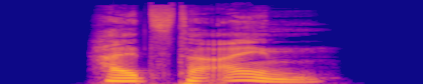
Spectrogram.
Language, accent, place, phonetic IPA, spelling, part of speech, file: German, Germany, Berlin, [ˌhaɪ̯t͡stə ˈaɪ̯n], heizte ein, verb, De-heizte ein.ogg
- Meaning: inflection of einheizen: 1. first/third-person singular preterite 2. first/third-person singular subjunctive II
